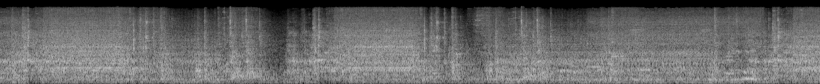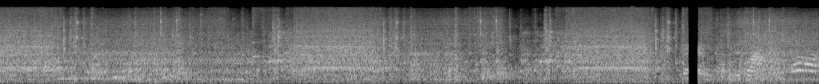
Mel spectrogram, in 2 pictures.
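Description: JUKI MOL-254 industrial sewing machine running steadily, with a few brief pauses between sewing runs and a sudden momentary cut-out near the end.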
